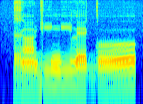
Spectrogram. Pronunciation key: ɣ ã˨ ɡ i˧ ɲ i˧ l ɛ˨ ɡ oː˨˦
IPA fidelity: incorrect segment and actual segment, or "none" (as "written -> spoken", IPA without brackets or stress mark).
none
